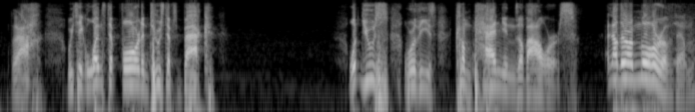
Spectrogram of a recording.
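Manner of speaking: furious, loud, angry voice. The angry voice in the head answers Connie back: angry voice. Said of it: "This angry voice".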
